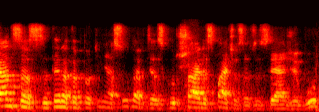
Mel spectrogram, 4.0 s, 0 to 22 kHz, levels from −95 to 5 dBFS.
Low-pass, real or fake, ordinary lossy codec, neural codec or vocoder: 10.8 kHz; real; AAC, 64 kbps; none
